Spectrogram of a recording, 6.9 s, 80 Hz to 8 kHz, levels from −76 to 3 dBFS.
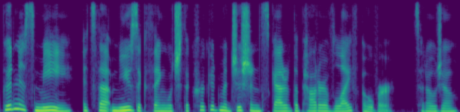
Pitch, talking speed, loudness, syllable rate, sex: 205 Hz, 155 wpm, -17 LUFS, 4.4 syllables/s, female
